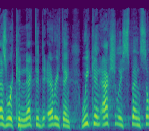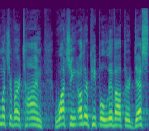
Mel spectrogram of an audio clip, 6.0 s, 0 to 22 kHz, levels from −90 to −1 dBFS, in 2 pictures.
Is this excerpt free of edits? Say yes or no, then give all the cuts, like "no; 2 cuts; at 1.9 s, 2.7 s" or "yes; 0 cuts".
yes; 0 cuts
